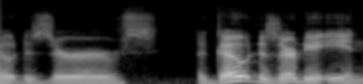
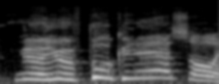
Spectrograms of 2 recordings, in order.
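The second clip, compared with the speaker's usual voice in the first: high mock-angry jab; jealous outburst; 11 semitones higher, 3 dB louder than usual. Film character jealous of the guy at the presentation, lashing out. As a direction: imitate a jealous, high-pitched insult. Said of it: "like, jealous of the guy".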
